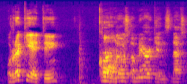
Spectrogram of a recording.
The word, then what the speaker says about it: orecchiette: So it's orecchiette For con. those Americans, that's orecchiette.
